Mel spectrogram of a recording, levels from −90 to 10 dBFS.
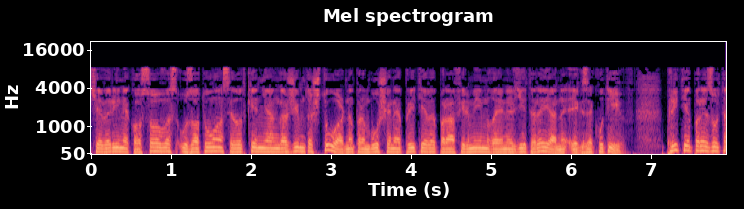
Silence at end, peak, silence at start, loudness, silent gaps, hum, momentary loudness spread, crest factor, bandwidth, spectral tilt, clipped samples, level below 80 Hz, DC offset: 0 s; 0 dBFS; 0 s; -12 LUFS; none; none; 3 LU; 12 dB; 8.8 kHz; -6.5 dB/octave; under 0.1%; -32 dBFS; under 0.1%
